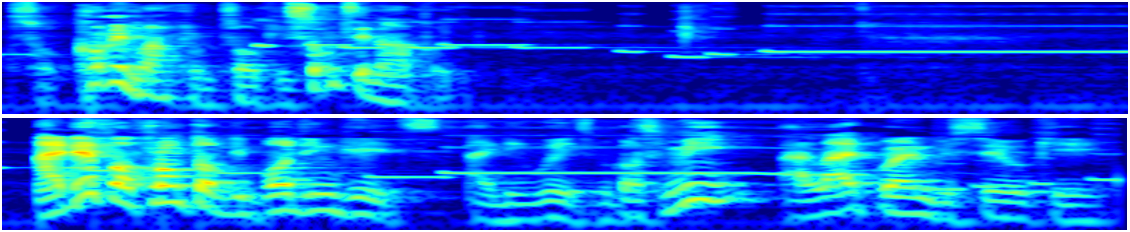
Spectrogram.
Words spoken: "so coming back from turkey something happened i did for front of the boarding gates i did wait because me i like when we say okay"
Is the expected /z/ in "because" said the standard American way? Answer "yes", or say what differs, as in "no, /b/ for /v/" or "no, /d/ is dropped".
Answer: no, /s/ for /z/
